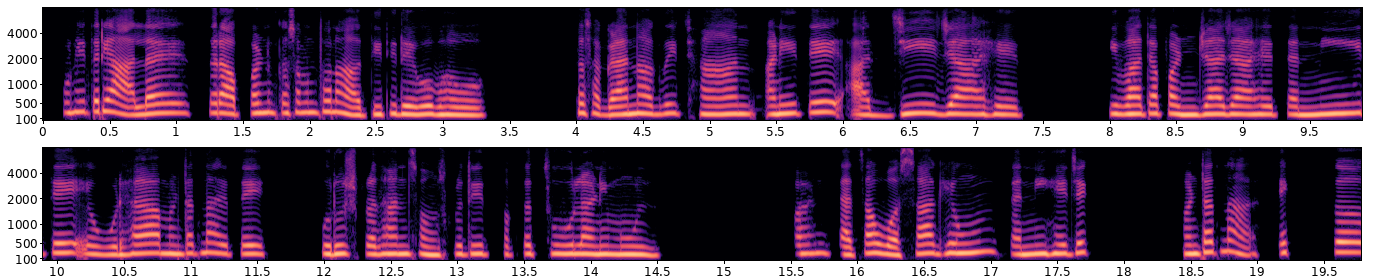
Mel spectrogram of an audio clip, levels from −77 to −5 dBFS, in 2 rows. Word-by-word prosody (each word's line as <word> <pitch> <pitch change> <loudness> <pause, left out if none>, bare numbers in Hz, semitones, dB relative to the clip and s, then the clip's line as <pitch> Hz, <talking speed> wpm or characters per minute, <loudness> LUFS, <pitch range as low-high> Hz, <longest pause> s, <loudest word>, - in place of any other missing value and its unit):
कुणीतरी 275 +2 -1
आलंय, 240 +1 +2 0.2
तर 250 - 0
आपण 245 +2 +1
कसं 245 +1 -5
म्हणतो 260 +2 -1
ना, 260 -5 +1
अतिथी 210 +4 -1
देवो 215 0 +3
भव. 200 -2 +2 0.7
तर - - +2
सगळ्यांना 220 +1 +2
अगदी 225 +2 -2
छान 220 +1 +1
आणि 220 +3 +2
ते 265 +1 +1 0.2
आजी 205 +6 -1
ज्या 225 0 +2
आहेत 210 -1 -1 0.7
किंवा 225 0 +3
त्या 235 - +1
पणज्या 215 0 +3
ज्या 215 0 +2
आहेत, 210 0 +1
त्यांनी 215 +4 +2
ते 250 0 +2
एवढ्या 215 +3 +1
म्हणतात 230 0 0
ना 255 -1 -1 0.2
ते, 225 0 0 0.4
पुरुषप्रधान 225 0 +1
संस्कृतीत 220 +1 0
फक्त 210 +2 -7
चूल 225 -1 +2
आणि 220 -1 +4
मूल, 210 -1 +3 1.1
पण 235 +2 -3
त्याचा 205 +3 -1
वसा 230 +1 +2
घेऊन 245 +4 +1
त्यांनी 215 +1 +2
हे 230 0 +2
जे 255 - -1 0.7
म्हणतात 230 +5 +1
ना 270 -7 -3 0.2
एक 250 +1 -4 0.4
अ, - - +5
225 Hz, 145 wpm, -22 LUFS, 210-245 Hz, 1.1 s, अ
